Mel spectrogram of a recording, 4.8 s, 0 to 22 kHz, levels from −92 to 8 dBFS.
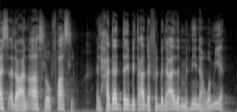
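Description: No technical faults are audible anywhere in the speech recording.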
